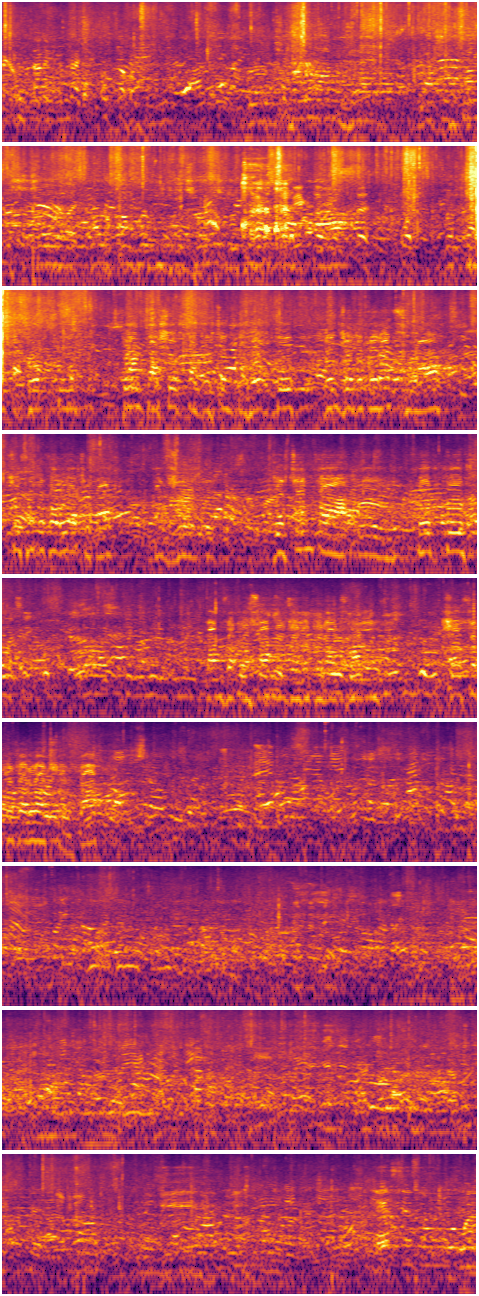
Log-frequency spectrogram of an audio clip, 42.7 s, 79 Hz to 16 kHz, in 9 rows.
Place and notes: Poznan, Rusalka lake - children marathon
a children's running event. supporters and parents cheering the runners. moving towards the start line where boys run is about to begin. announcer nervously talking through a boom box. (sony d50)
